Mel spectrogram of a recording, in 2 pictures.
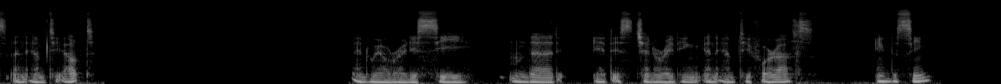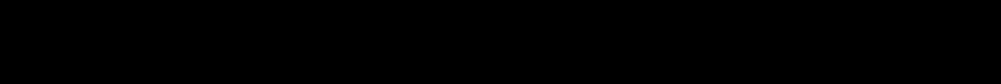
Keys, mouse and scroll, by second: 1.1-5.3 middle drag, 7.0 click, 8.5 click, 11.2-14.0 drag.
